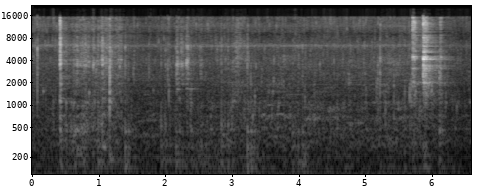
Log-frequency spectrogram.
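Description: Chopped chillies being stirred into a pot of tahari, with soft scraping of a spoon against metal and a gentle bubbling sizzle, faint and close, with occasional clinks.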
